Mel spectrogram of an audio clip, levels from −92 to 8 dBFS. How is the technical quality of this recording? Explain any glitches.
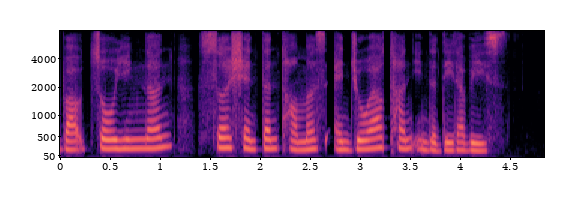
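The technical quality of this recording is good, and there are no glitches to explain.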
